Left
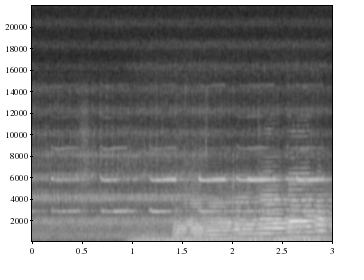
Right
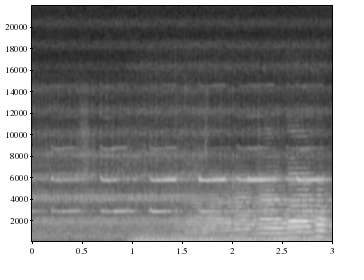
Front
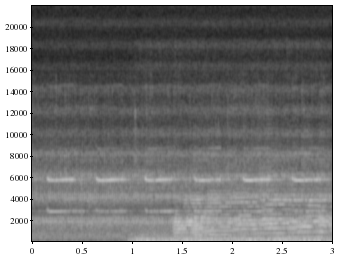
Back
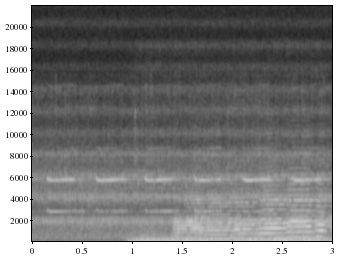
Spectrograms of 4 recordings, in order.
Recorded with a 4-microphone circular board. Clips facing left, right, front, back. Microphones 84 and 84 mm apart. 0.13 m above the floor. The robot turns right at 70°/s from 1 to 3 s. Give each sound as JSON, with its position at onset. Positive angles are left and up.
{"t": 1.4, "sound": "a trumpet", "azimuth_deg": 90, "distance_m": 5.0}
